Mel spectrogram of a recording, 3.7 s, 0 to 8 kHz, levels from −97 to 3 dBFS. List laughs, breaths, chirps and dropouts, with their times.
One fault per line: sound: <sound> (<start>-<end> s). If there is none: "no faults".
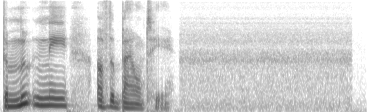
no faults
